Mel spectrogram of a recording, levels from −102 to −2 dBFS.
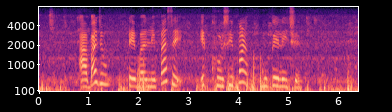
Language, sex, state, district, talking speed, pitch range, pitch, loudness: Gujarati, female, Gujarat, Gandhinagar, 95 wpm, 245-340 Hz, 270 Hz, -18 LUFS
